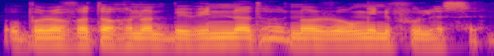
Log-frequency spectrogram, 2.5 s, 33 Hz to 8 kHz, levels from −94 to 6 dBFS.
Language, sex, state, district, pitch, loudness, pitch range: Assamese, male, Assam, Kamrup Metropolitan, 100 Hz, -17 LUFS, 95-100 Hz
